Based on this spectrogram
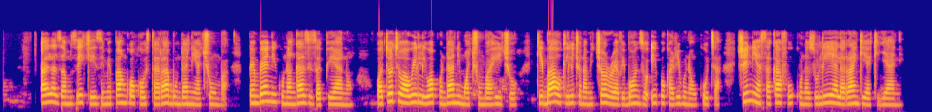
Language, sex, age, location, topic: Swahili, female, 18-24, Mombasa, government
